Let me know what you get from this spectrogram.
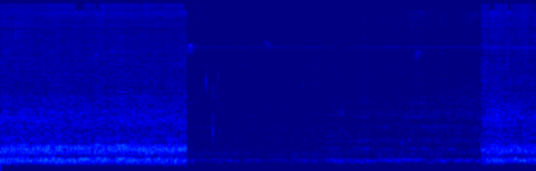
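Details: Swarm of honey bees from a wild forest colony at harvest time. A loud massed hum drops away to near quiet for about four seconds, then returns just as dense.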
